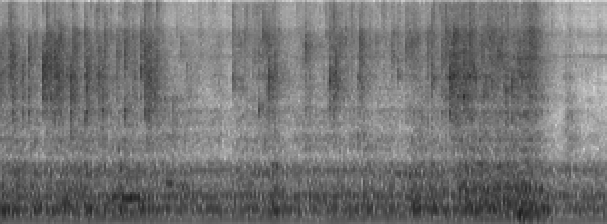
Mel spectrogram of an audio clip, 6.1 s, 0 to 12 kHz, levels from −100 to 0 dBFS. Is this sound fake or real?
real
